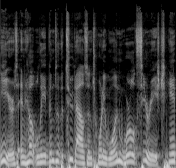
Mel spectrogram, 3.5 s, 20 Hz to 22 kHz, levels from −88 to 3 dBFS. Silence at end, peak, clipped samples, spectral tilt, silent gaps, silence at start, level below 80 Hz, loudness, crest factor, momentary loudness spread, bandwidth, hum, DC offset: 0 s; -8 dBFS; under 0.1%; -6 dB/octave; none; 0 s; -28 dBFS; -22 LUFS; 12 dB; 2 LU; 18 kHz; none; 0.3%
